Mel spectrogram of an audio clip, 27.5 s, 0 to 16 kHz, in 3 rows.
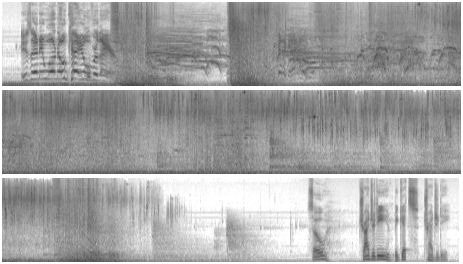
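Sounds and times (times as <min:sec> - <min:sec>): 
speech: 0:00.4 - 0:02.6, 0:24.6 - 0:27.4
heavy boom of a collapsing tunnel: 0:02.2 - 0:03.4, 0:04.5 - 0:24.0
rumble of crashing debris in a collapsing tunnel: 0:02.2 - 0:24.4.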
